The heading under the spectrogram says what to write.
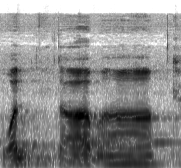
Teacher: تا کو اور میم کو تھوڑا کھینچ کر پڑھیں گے جو کہ اس کے اوپر کھڑا زبر ہے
